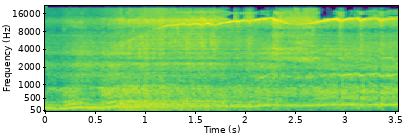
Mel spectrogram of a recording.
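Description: A very fast race car launches hard at an Oulton Park sprint event, its engine roaring loud and close with a rising pitch as it accelerates away, tyres squealing briefly over the steady, sustained din.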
